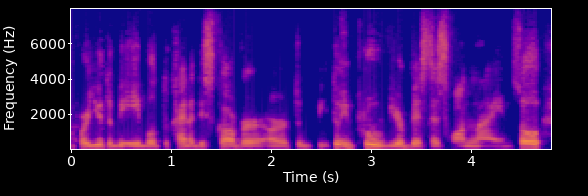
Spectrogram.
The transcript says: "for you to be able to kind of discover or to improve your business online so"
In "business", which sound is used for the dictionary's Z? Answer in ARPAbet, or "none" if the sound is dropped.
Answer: S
